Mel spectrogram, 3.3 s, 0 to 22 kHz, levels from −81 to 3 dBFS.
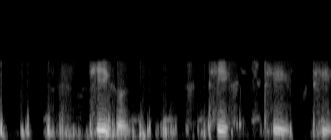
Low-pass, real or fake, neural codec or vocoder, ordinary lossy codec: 3.6 kHz; real; none; none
